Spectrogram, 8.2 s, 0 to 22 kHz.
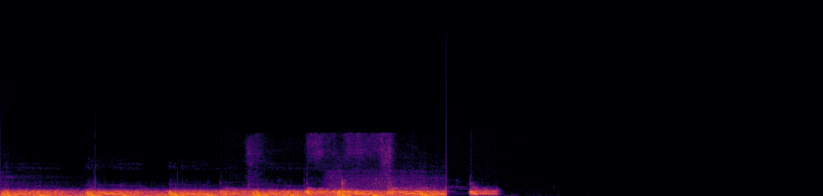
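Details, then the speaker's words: Tricuspid regurgitation murmur at the tricuspid focus near the left parasternal border and subxiphoid region: regular heartbeat at about 80 a minute with a continuous low blowing systolic murmur filling each cycle, then silence. "y la insuficiencia tricuspid que también es una patología frecuente podremos palpar en el foco tricuspideo cerca de el borde paraesternal izquierdo y región subside"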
